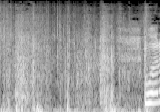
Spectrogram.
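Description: Irregular footsteps and scuffs on dry grass and loose rocky ground, a few uneven thuds over about two seconds.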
